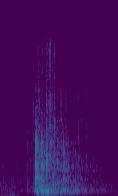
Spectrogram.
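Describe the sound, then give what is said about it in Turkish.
A heavy door swings shut with a single solid thud, followed by a short rumbling, reverberant fade, as attendants close the door on Rüstem. Fairly loud, with no voices. “Ağlar kapıyı medet bekleyen ifadesiyle Hürrem'e bakan Rüstem'in üzerine kapattılar.”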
